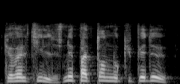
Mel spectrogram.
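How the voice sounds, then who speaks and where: An imperious old grandmother, as a male reader puts her on, barking orders in a high, swooping voice. She is impatient and commanding, pitched well above the reader's own tone. The recording sounds muffled and lo-fi. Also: expressive, brisk, fairly bright tone, no echo. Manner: commanding, impatient, shrill outbursts.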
